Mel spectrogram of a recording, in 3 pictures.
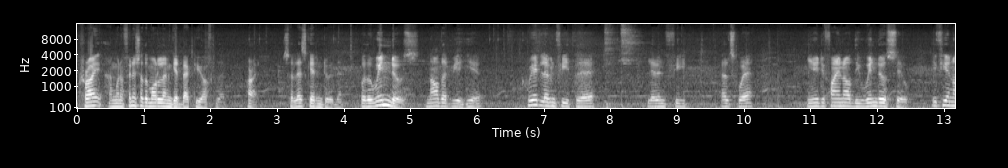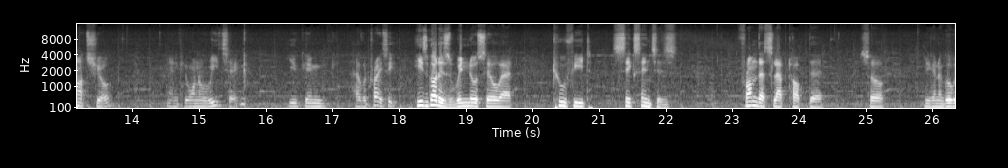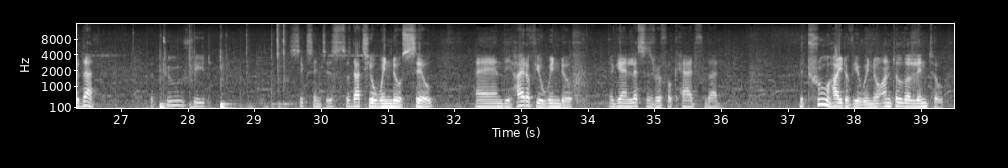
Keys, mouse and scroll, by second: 0.5 middle click, 0.9-1.2 scroll down 1, 1.2 middle click, 1.3 middle click, 1.9 shift+middle click, 2.5 click, 3.2 middle click, 3.2 middle click, 3.9 click, 3.9 click, 4.2 shift+middle click, 6.1 click, 6.8 middle click, 8.2 ctrl+click, 8.7 ctrl+click, 9.3 middle click, 10.0-10.3 scroll up 1, 13.1 click, 15.3 middle click, 15.9-16.2 scroll up 1, 16.8 middle click, 16.9-17.2 scroll down 1, 17.2 middle click, 21.7 middle click, 22.0 scroll down 1, 22.2 middle click, 24.4 click, 24.8 scroll down 1, 25.6 scroll up 1, 26.6 ctrl+click, 29.2 shift+', 29.4 Return, 30.2 scroll down 1, 30.5 middle click, 31.4 shift+scroll down 1, 31.6 middle click, 32.1 scroll up 1, 33.9 click, 34.0 click, 34.6-35.0 scroll down 1, 35.5-35.9 scroll up 1, 35.9 middle click, 36.1 scroll down 1, 36.7-37.1 scroll up 1, 37.1 middle click, 37.7 scroll down 1, 38.0 middle click.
